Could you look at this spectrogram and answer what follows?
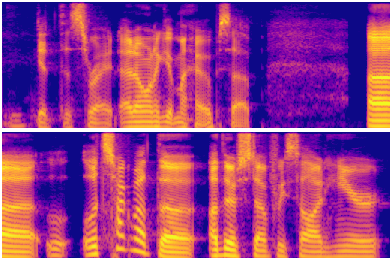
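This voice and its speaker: A man's voice: medium pitch, expressive, brisk, a bit bright, dry recording. Casual male podcast host, close dry sound. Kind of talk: casual two-person podcast discussion of a mobile game.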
